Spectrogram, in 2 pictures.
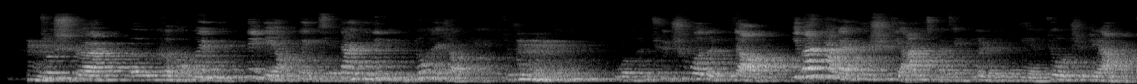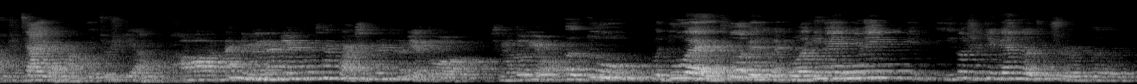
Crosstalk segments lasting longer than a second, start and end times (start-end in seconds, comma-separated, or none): none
